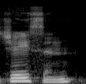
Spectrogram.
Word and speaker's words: JSON: placeholder by the way I googled how to pronounce this and the Creator says Jason but I kind of like JSON I'm just gonna go with JSON how's that any way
